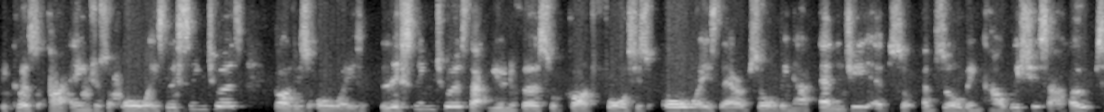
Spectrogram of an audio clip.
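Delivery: plain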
